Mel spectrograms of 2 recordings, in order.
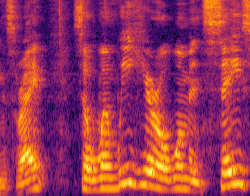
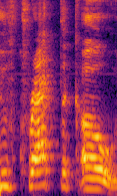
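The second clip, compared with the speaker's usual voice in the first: big, dramatic, gushing, declaratory delivery. Retelling a client's praise on a Skype call: imitating a client's dramatic voice. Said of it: "I can't do his voice that great".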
